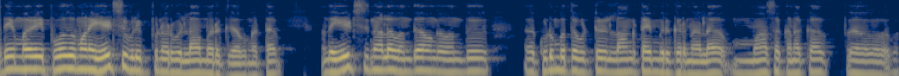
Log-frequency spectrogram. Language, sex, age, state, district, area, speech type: Tamil, male, 30-45, Tamil Nadu, Krishnagiri, rural, spontaneous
